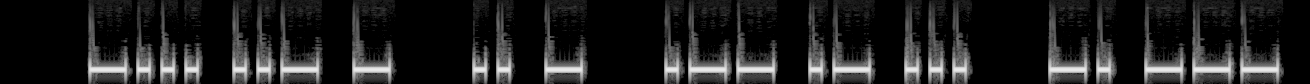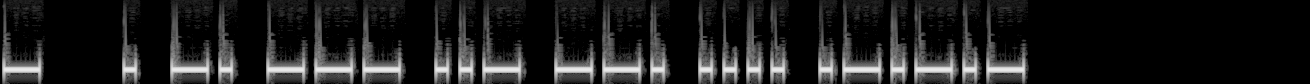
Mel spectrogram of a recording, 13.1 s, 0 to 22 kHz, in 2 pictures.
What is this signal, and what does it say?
Morse code, heard as a keyed tone, about 20 wpm, 700 Hz. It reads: BUT IT WAS NOT ENOUGH.
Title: Sentences with 4-Word Phrases - 20wpm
